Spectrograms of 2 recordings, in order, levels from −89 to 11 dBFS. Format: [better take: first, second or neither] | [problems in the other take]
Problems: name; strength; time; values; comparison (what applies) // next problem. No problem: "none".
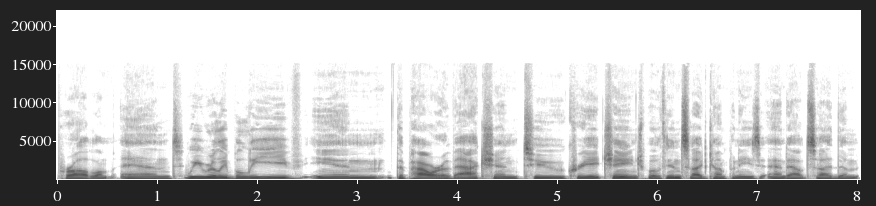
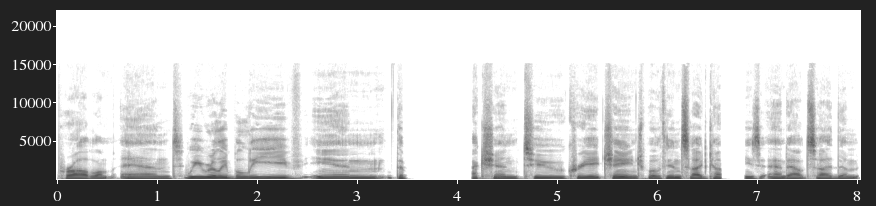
first | audio cutting out; at 3.5 s for 0.5 s and at 6.5 s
